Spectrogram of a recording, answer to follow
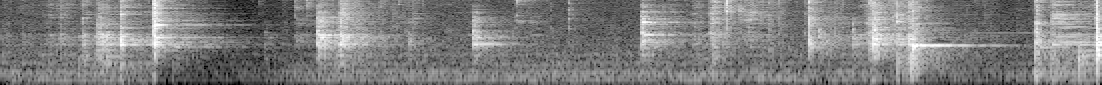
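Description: Metal ingot moulds and freshly cast metal ingots being handled and knocked out onto a concrete floor: a string of about eight sharp metallic knocks and clinks, several ringing briefly.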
